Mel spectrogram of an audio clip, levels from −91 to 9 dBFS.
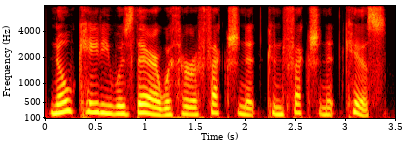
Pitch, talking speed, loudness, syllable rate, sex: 205 Hz, 155 wpm, -17 LUFS, 6.0 syllables/s, female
